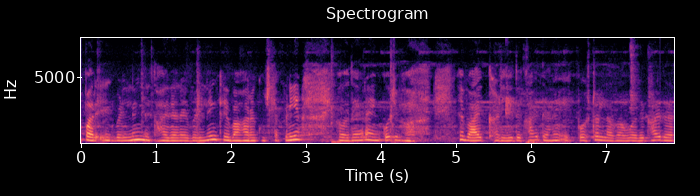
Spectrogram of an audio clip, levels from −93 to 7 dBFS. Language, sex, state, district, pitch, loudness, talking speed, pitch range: Hindi, female, Chhattisgarh, Jashpur, 225 Hz, -22 LUFS, 220 wpm, 210-245 Hz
